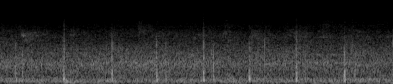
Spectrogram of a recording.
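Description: Footsteps tap on hard paving.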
